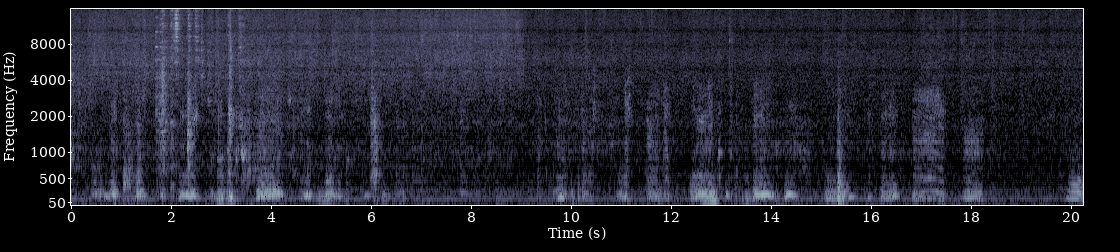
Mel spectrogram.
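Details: Two pet dogs, $amson the Boxer and BELLA the Chorkie, romping and acting crazy at home; rough grumbling growls and snorts in quick bursts, roughly one per second, with hissy background noise early and scuffles between.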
